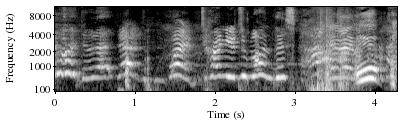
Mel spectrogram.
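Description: Young children's high-pitched voices, babbling and calling out with no clear words.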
